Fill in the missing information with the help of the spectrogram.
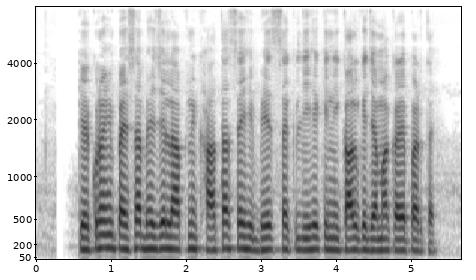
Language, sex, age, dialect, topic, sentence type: Magahi, male, 51-55, Central/Standard, banking, question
